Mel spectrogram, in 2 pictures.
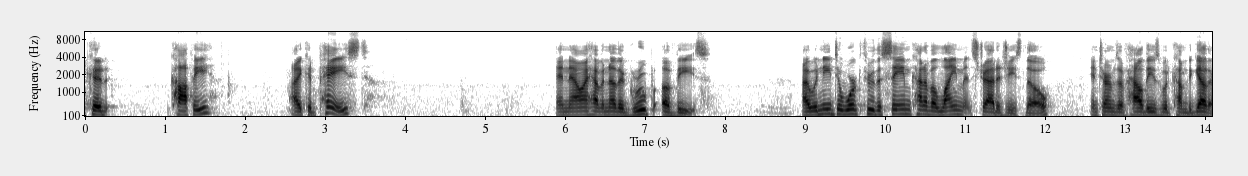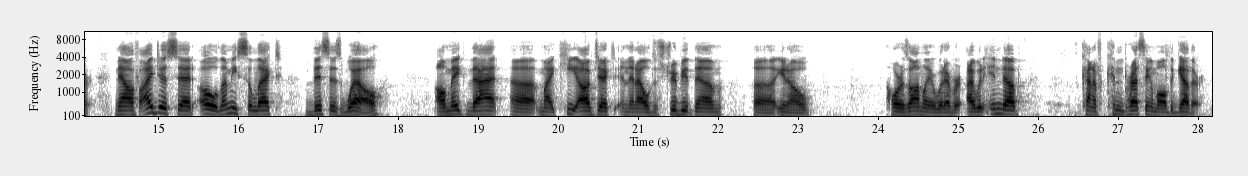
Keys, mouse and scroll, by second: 0.6 click, 2.4 click, 4.2 click, 9.1 click, 14.3 click, 17.2 shift+click, 19.8 click, 26.0 click.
